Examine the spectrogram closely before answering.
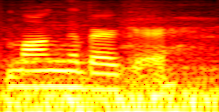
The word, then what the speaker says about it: Longaberger: Longaberger. Oh, it's literally how it looks.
